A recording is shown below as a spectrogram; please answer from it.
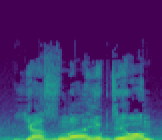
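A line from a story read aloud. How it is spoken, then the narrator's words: Girl's shout. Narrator (Russian): крикнула Алиса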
